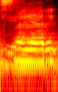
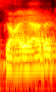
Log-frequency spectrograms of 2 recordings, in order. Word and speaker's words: sciatic: Someone pronounce Yeah, it's the sciatic nerve. sciatic.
